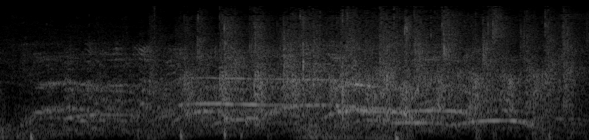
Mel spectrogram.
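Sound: audience clapping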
